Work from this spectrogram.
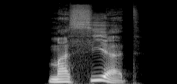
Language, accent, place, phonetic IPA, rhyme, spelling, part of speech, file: German, Germany, Berlin, [maˈsiːɐ̯t], -iːɐ̯t, massiert, verb, De-massiert.ogg
- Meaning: 1. past participle of massieren 2. inflection of massieren: third-person singular present 3. inflection of massieren: second-person plural present 4. inflection of massieren: plural imperative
